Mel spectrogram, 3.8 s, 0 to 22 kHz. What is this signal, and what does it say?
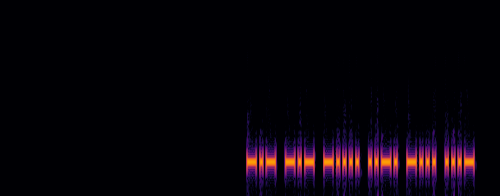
Morse code, heard as a keyed tone, about 51 wpm, 700 Hz. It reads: KK6FBV
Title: USA Call Signs - 6 Characters - Repeated 3x - 50wpm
